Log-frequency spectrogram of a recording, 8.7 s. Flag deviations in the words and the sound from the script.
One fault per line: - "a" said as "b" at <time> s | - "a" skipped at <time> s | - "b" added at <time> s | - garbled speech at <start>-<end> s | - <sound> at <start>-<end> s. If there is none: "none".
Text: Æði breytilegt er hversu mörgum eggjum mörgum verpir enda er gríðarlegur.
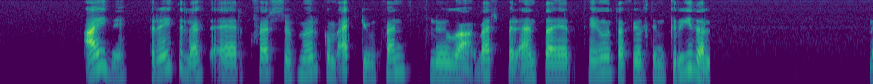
- "mörgum" said as "kvenfluga" at 3.9 s
- "tegundafjöldinn" added at 5.9 s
